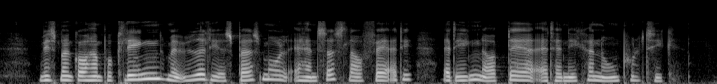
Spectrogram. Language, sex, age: Danish, female, 64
